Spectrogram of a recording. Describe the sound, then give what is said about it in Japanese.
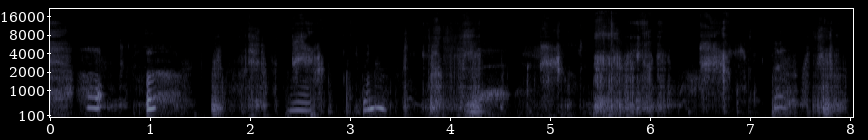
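Wet, sticky mouth sounds of someone eating whipped cream with syrup: many short, separate bursts of smacking and squelching, fairly quiet, with brief pauses between them. “シロップ入りのホイップクリーム、おいしい。”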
